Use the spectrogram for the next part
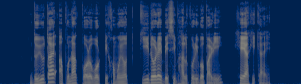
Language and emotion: Assamese, neutral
